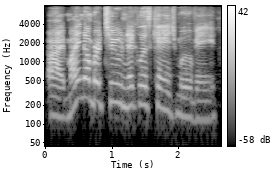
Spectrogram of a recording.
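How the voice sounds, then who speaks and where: A man's voice: sits high, big pitch swings, moderate pace, a bit bright, no room sound. A man co-hosting a podcast, joking, laughing and rambling in casual chat. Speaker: podcast co-host.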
